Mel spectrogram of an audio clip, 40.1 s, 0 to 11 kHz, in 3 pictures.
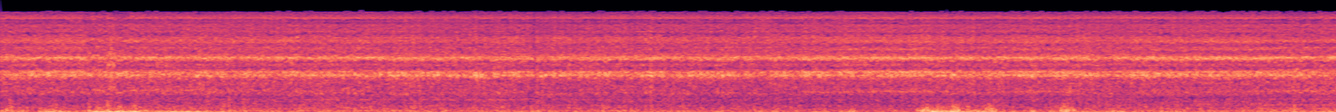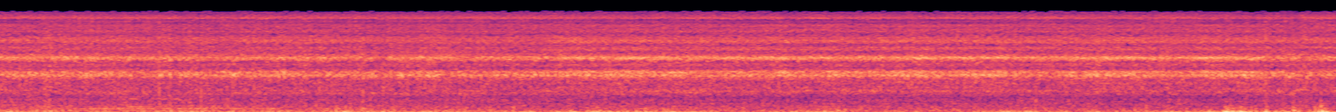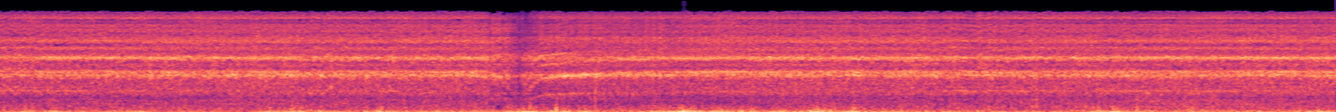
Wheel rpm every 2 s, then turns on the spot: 160, 160, 160, 160, 160, 160, 160, 160, 160, 160, 160, 160, 160, 160, 160, 150, 140, 160, 160, 160.
none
